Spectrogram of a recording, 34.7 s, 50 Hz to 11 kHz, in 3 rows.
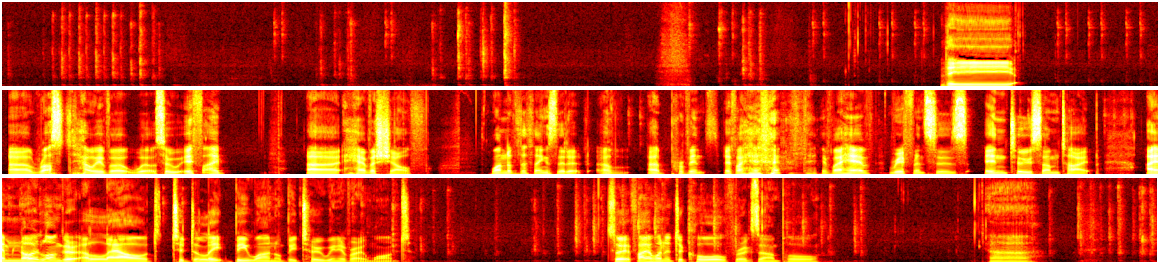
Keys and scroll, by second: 0.4 Delete, 0.5 Delete, 0.7 Delete, 1.3 Delete, 1.3 ctrl+s, 4.5 ctrl+l, 4.8 Up, 5.0 Return, 7.4 ctrl+`, 17.3 ctrl+c, 27.0 Tab, 27.4 ctrl+v, 28.4 ctrl+Left, 28.5 ctrl+Left, 28.8 Right, 29.4 ctrl+Left, 29.6 ctrl+Left, 29.9 Up, 30.2 Right, 31.6 ctrl+Right, 33.0-34.6 typing.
